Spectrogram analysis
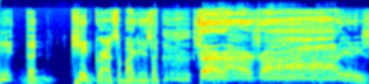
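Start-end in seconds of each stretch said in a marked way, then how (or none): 1.6-3.5 acted, upset, angry, raspy shout, pitched up. Retelling a concert moment, imitating an angry, upset fan. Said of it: "the guy was just so angry, so upset".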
